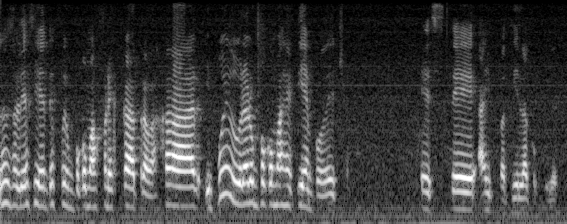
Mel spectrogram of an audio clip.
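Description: At a fairly quick pace, a woman with a fairly high pitch talks in an unremarkable speaking voice, her pitch varying in an ordinary way. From Peru. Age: 30s. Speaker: stand-up comedian. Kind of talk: casual chat.

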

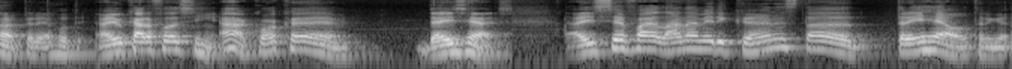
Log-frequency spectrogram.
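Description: With lively intonation, a man in a normal speaking voice talks at a moderate pace and a fairly high pitch. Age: 20s. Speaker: podcast host. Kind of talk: casual chat.

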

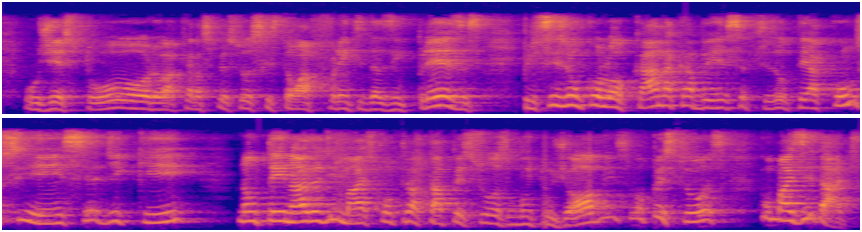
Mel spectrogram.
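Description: Over noticeable background noise and audible room echo, a high-pitched man talks at a fairly slow pace with lively intonation. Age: 50s. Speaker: sales coordinator. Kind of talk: interview.

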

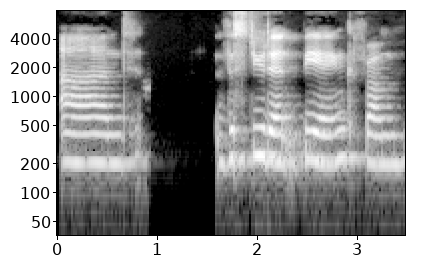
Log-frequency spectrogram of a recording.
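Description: In a London accent, a woman talks at a medium pitch with monotone, flat intonation. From northwest London. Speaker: university student. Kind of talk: casual chat.

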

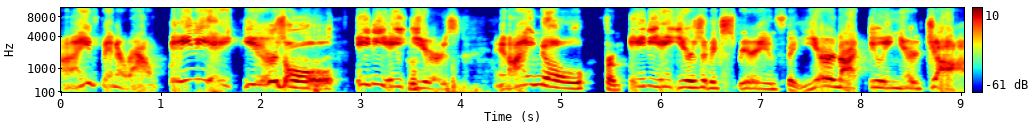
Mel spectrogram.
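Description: In a put-on character voice, a man speaks at an extremely high pitch and a very slow pace, with hardly any pauses. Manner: scolding, complaining.

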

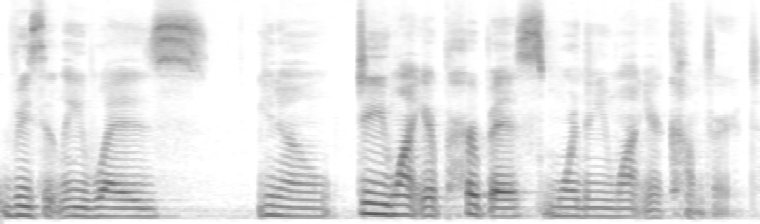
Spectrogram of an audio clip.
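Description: A woman speaks in a very deep, low pitch with a dark, mellow tone and monotone, flat intonation. Her pace is fairly slow, and her loudness swings widely. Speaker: musical theater dancer and performer. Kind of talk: casual interview chat. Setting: recording room.

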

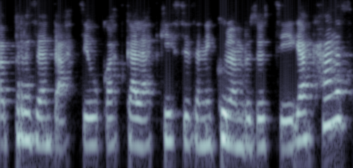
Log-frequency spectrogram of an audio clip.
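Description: A woman keeps a moderate pace while noticeable noise carries on behind her. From Hungary, Békéscsaba. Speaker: podcaster. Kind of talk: casual monologue. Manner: hesitant, many fillers.

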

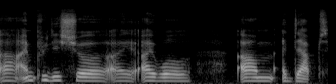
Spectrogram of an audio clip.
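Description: Very deep, low woman's voice with a non-native accent, dark, mellow tone, very slow pace and a dry, close sound with no echo. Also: quiet background. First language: German. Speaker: podcaster on spirituality. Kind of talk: casual monologue. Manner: halting, many fillers.

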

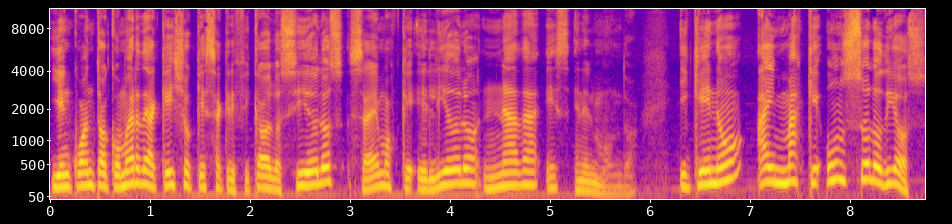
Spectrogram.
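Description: A man speaks at a moderate pace with a Rioplatense accent. His high-pitched voice has lively intonation. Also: dry, close sound with no echo. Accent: Argentine Rioplatense Spanish. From Argentina. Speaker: Bible study co-host. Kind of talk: online Bible study. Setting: livestream. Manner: talkative.

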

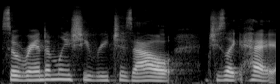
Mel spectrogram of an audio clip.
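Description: A woman with an American accent speaks at a fairly quick pace with fairly even intonation, in an unremarkable speaking voice. Her pitch is medium, and the recording is very clean with a silent background. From Pittsburgh, US. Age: 20s. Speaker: skincare entrepreneur. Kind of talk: casual interview.

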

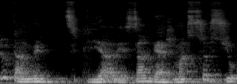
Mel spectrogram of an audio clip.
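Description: A man speaks in a dark, mellow tone that is somewhat breathy. His pace is fairly slow, and audible room echo surrounds him. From Quebec. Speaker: podcast host. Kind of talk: interview; scripted narration.

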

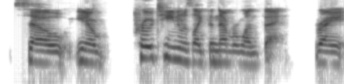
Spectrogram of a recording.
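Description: A woman talks at a moderate pace, using an ordinary speaking voice and fairly even intonation. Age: 30s. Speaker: physical education teacher. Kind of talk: casual chat.

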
